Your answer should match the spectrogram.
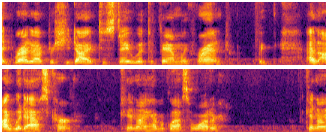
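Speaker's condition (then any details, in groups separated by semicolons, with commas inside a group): Cerebral palsy; speech noticeably atypical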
